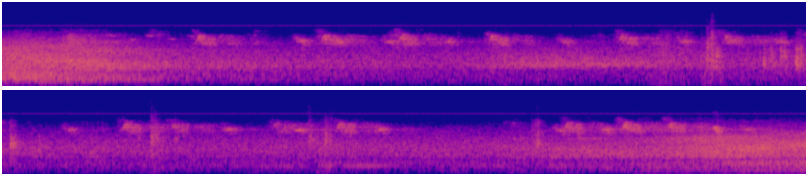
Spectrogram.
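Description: Small bird giving short, high chirps again and again over a steady background hiss, with a few sharp clicks about halfway through.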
